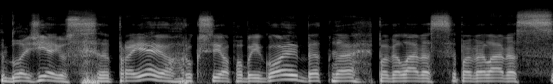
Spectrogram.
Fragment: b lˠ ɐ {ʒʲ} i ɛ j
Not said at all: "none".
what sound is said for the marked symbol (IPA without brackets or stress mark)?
ʒʲ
